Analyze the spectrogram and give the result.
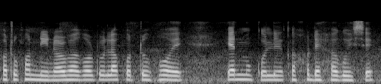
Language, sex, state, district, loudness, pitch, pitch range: Assamese, female, Assam, Sonitpur, -15 LUFS, 210 Hz, 205-215 Hz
